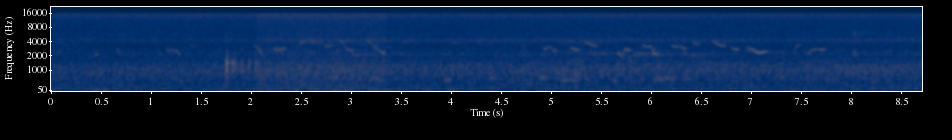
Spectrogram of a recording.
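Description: Faint songbirds chirping: a run of quick short whistled notes over a quiet lakeside background, with a single sharp click a little under two seconds in.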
